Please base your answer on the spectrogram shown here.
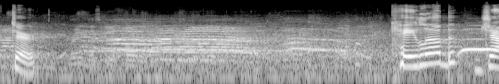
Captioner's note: applause, cheering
